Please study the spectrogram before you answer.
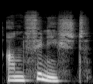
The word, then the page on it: unfinished: British English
